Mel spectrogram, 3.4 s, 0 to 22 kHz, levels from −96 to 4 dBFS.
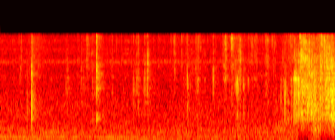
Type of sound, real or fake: real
